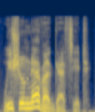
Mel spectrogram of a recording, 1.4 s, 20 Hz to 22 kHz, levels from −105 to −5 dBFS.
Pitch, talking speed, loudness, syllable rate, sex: 140 Hz, 210 wpm, -13 LUFS, 4.6 syllables/s, male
